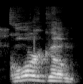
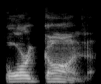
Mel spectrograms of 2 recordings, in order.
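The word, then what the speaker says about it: Gorgom: of funding and then Gorgum decided to help us. I had a hard time pronouncing this this group's name. So I thought I said it was Gorgon.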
